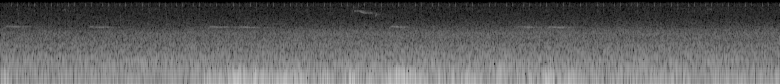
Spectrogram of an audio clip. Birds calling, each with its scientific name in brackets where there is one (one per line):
unidentified bird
